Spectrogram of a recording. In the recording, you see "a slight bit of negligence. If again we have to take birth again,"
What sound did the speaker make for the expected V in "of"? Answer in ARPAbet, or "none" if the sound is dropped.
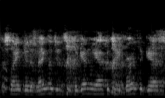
V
